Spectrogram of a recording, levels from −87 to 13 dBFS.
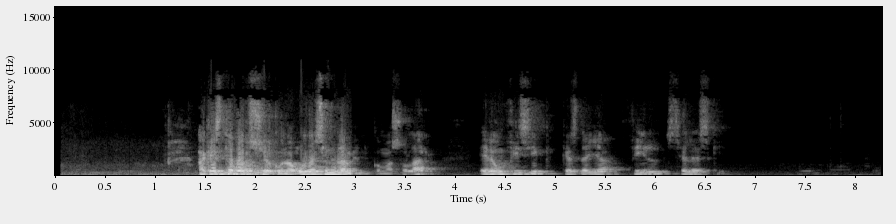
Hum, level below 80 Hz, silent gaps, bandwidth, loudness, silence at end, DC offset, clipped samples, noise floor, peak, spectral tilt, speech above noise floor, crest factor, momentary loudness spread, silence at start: none; -42 dBFS; none; 7.6 kHz; -14 LUFS; 1.75 s; under 0.1%; under 0.1%; -65 dBFS; 0 dBFS; -7.5 dB/octave; 51 dB; 16 dB; 17 LU; 1.05 s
